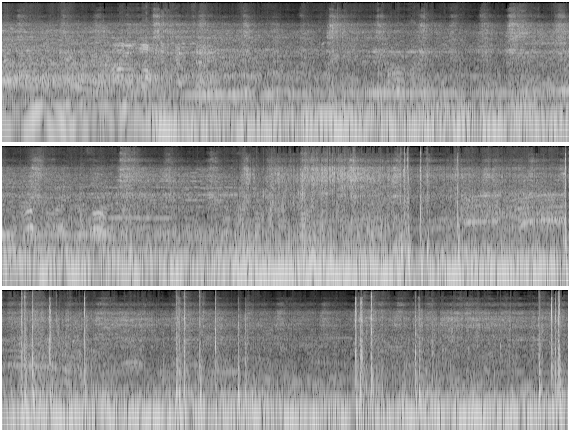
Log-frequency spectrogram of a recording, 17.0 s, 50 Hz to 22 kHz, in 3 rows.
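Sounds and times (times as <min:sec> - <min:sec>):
loud music with heavy bass: 0:00.0 - 0:17.0
fireworks bangs and cracks: 0:08.6 - 0:17.0.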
